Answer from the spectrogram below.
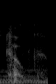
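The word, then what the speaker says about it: Koch: ain't that much better the official pronunciation is Coke so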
